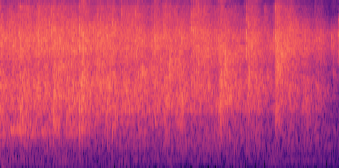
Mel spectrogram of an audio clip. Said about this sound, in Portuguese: Vamos aplaudir Jesus pela vida deles, amém?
